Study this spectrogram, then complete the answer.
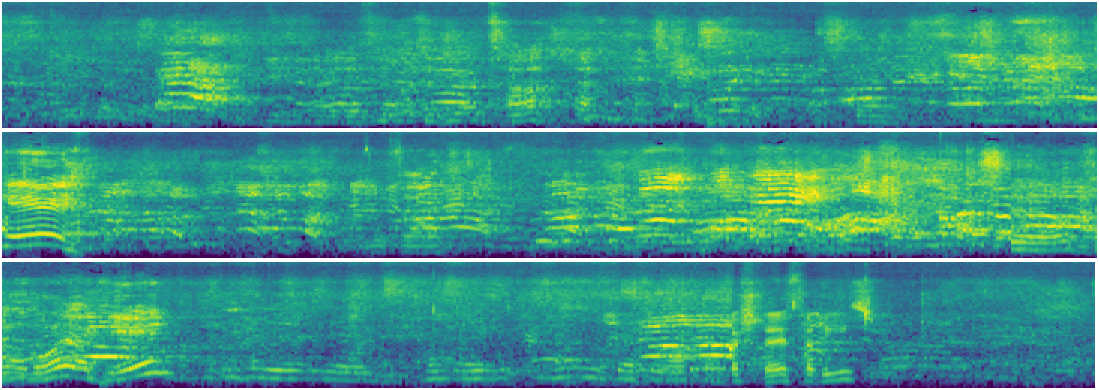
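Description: A crowd of spectators shouts and chants nearby, outdoors.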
